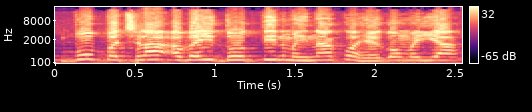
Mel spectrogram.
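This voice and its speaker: A man's voice: very high-pitched, normal speed, a bit bright, soft background music, pitched above the performer's own voice. A man voicing the playful, mischievous child Krishna in a Braj accent, with a pleading, childlike sing-song. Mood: sobbing complaint.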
